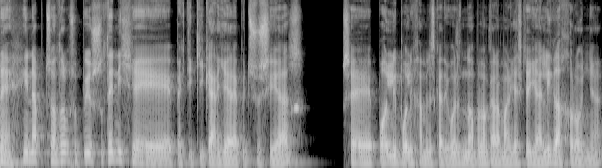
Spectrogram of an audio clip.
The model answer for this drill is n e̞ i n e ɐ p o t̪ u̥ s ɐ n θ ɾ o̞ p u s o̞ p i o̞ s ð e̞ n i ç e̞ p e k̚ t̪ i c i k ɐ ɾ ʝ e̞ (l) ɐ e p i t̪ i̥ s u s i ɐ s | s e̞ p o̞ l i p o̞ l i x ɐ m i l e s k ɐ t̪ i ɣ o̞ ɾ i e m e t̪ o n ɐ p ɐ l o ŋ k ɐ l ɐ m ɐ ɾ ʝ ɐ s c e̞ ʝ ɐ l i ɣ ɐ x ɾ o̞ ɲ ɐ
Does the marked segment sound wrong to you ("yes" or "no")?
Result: yes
